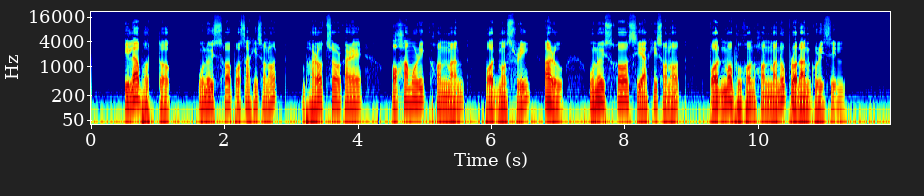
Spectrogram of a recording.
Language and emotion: Assamese, neutral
